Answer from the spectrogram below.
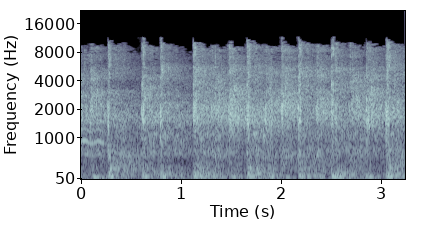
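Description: Tap dancing feet clatter in a quick, steady rhythm, sharp bright taps mixed with lower heel thuds, fairly loud and continuous with no voices; a dancer performing tap, an American dance style of rhythmic footwork.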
